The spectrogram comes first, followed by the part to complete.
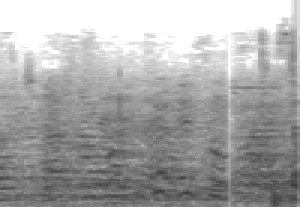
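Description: Indistinct chatter of several people talking in a large room, with a sudden brief dropout in the sound about one and a half seconds in.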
